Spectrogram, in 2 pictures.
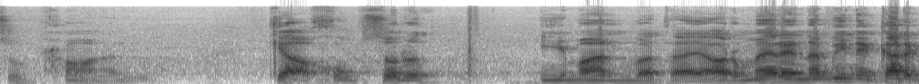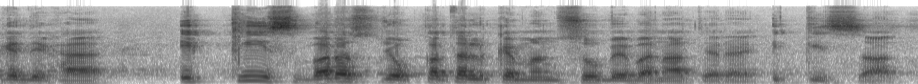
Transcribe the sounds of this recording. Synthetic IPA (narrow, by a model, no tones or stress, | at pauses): sʊbhaːnə̰lːaː | kjaːxuːbsuːɾət̪̚ | iːmaːnbɐt̪aːjaɔːɾmeːɾenɐbinekɐɾked̪eːkʰaːjaɪkːiːsbɐɾəsd͡ʒoːqɐt̪əlkemɐ̃nsuːbebɐnaːt̪eɾɐɦeɪkːiːsːa̰ːl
